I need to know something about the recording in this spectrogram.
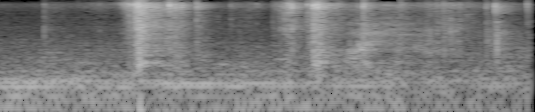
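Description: A plastic bag crinkles and rustles up close.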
